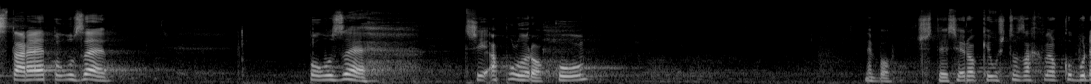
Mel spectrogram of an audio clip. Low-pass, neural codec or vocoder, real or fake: 14.4 kHz; none; real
